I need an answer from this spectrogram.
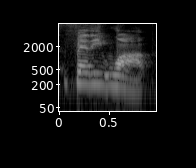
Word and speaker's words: Fetty Wap: Avery, for Oh yeah, for, Fetty Wap. for correcting Bowman on Fetty Wap. Fetty And Wap. he said it right. He was like, "No, that's Fetty Wap."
